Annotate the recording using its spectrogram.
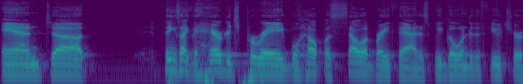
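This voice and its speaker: With an American accent, a man talks at a fairly quick pace, at medium pitch with ordinary pitch variation. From US West Coast, southern California. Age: 60s. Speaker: community volunteer, award recipient. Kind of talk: acceptance speech. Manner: hesitant, many fillers.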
